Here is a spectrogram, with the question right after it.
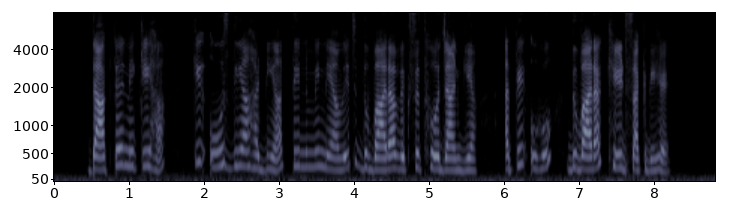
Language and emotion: Punjabi, happy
